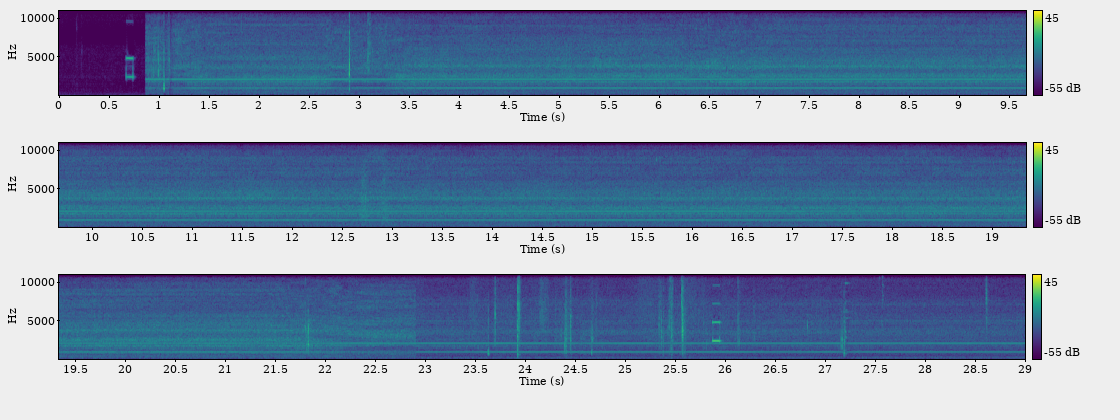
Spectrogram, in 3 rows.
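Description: Hot-air rework station blowing steadily while desoldering a failed TDP158 redriver chip: rushing air with a constant high tone, starting suddenly about a second in. Several sharp clicks of tools on the board come near the end.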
